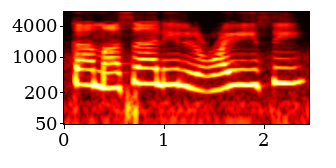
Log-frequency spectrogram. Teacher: سا پر زبان کی نوک کو ہم نے سامنے والے جو اوپر جو دانت ہیں ان کے کناروں کے ساتھ لگانا ہے۔ اس مخرج سے ہوا بغیر رکے نرمی اور سرسراہٹ کے ساتھ باہر نکلتی ہے، جو حمز کی صفت کو واضح کرتی ہے۔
